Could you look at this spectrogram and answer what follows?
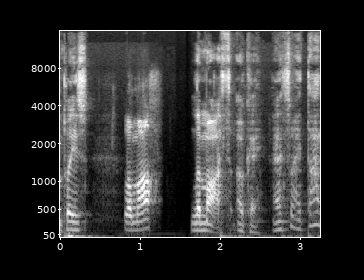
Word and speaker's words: Lamothe: episode with dan lamothe did i say it right lamothe le mans like the bug like the bug there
